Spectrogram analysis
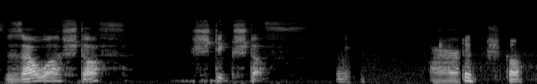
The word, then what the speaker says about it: Stickstoff: You left out the T in Stickstoff. Sauerstoff, Stickstoff are Stickstoff.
